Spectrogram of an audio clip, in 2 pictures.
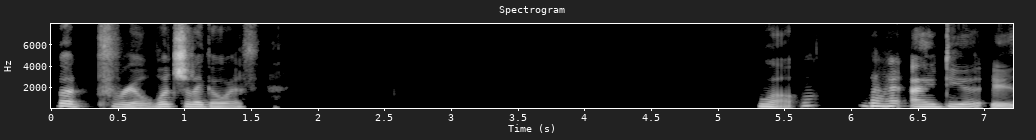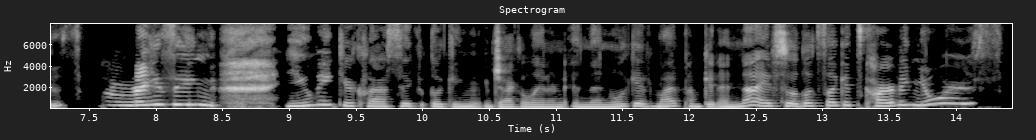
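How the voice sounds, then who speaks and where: A woman plays a bubbly young childhood friend with a fairly high voice, recorded very dry. She banters and teases playfully, chatting casually as if to one listener in an ASMR roleplay. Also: sing-song, moderate pace, no echo. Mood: playful, teasing.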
